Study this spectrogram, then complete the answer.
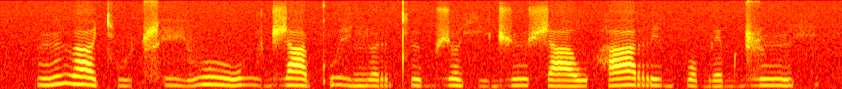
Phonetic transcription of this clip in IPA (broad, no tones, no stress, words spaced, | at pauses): pʉ ðɐcʰṳ ʈ͡ʂʰe̤ vu wṳ d͡ʒa kʷʼe̤ɲɵrcʰɨb ʒɵçi̤d͡ʒʉ ʃaw haribpobeb ɖ͡ʐʉç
